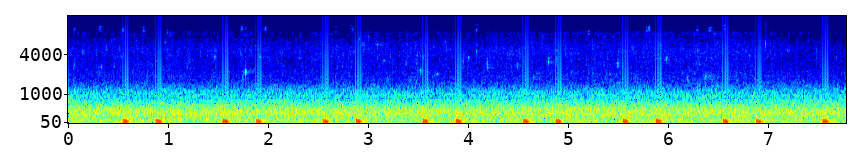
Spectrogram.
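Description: Regular paired low thumps at about 60 beats a minute over a soft whooshing background, a steady heartbeat.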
